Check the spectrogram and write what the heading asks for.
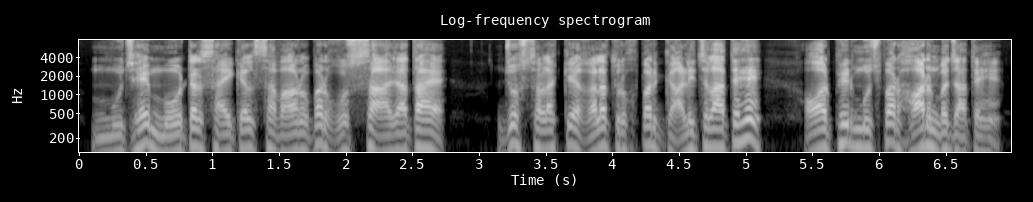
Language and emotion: Urdu, angry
